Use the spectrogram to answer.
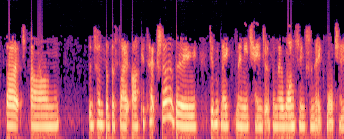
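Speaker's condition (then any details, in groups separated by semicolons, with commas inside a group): No condition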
